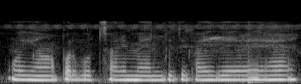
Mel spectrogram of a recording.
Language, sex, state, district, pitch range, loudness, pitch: Hindi, female, Uttar Pradesh, Shamli, 205-220 Hz, -16 LUFS, 210 Hz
